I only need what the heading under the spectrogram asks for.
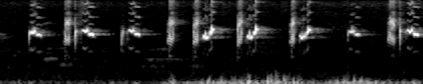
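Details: Lively sooty-headed bulbul song meant to draw in wild birds, a rapid run of sharp chattering chirps and slurred whistles in quick succession, with low background rumble joining midway.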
